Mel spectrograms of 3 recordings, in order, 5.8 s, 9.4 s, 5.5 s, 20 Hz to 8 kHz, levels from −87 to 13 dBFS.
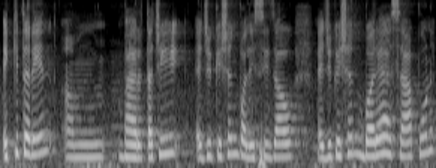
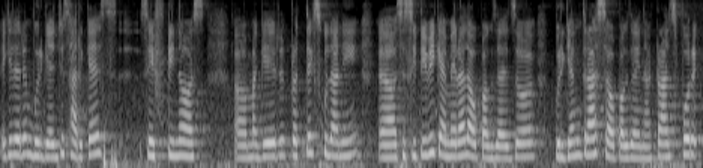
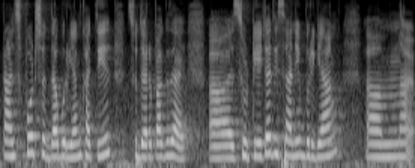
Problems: none marked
